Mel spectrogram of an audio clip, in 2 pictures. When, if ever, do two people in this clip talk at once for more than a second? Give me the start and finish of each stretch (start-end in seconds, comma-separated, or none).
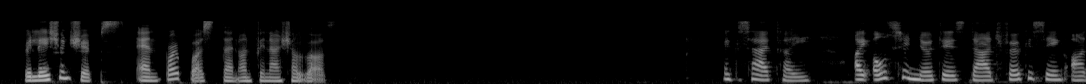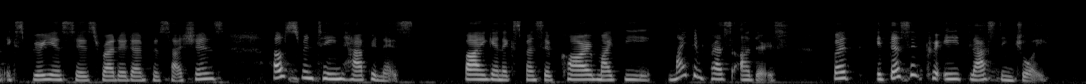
none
